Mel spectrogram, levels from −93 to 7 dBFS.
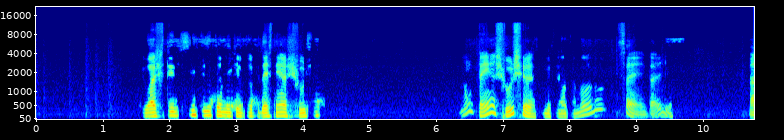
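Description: From 1.58 to 4.26 s the speech dips and breaks up, about 25 dB down at worst. This is speech suppressed in double talk, likely the echo canceller turning down both talkers at once. From 2.1 to 3.33 s, and faintly from 4.07 to 4.29 s, a second voice comes through. That is the other side's voice leaking through, likely loudspeaker echo the canceller left in. At 4.54 to 4.64 s the room sound drops by about 9 dB for a tenth of a second, background gated by the echo canceller. The same double-talk suppression returns at 6.32 to 6.47 s, 7.49 to 8.21 s (about 30 dB deep) and, more lightly, 9.45 to 9.58 s.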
